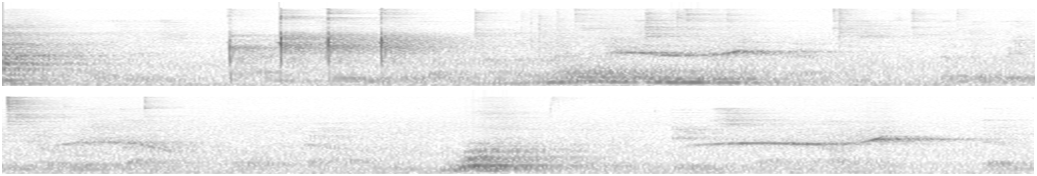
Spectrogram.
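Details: A Jack Russell terrier gives a few short, sharp barks while an African grey parrot whistles, rising and falling, trying to stop the barking, with a person's voice.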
